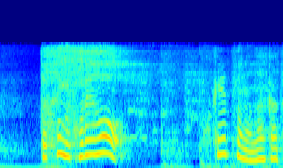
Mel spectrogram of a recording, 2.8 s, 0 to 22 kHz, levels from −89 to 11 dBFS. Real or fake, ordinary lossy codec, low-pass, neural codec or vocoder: fake; none; 7.2 kHz; autoencoder, 48 kHz, 32 numbers a frame, DAC-VAE, trained on Japanese speech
